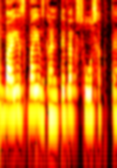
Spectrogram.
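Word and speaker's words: tsetse: जाता है इंसान, सोना से सोमा याद रखना। इसका जो वेक्टर है वो है सीसी फ्लाइज। इसको टसी टसी मत पढ़ना, सीसी फ्लाइज पढ़ना है इसको, टी साइलेंट है यहाँ पे।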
